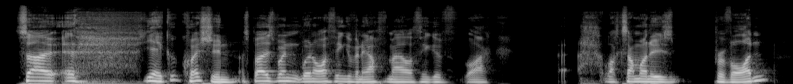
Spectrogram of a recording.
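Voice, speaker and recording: A man with an Australian accent talks at a moderate pace with medium pitch and ordinary pitch variation. His pauses are long and frequent. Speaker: podcast guest. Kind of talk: casual chat.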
